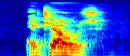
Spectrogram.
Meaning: 1. feminine singular of éclos 2. first/third-person singular present subjunctive of éclore
- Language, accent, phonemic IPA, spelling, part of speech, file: French, Canada, /e.kloz/, éclose, verb, LL-Q150 (fra)-éclose.wav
